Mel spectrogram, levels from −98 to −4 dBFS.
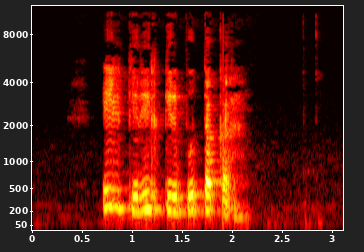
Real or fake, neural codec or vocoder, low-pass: real; none; 10.8 kHz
